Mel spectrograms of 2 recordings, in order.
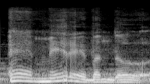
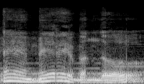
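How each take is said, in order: Both takes have the same delivery.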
